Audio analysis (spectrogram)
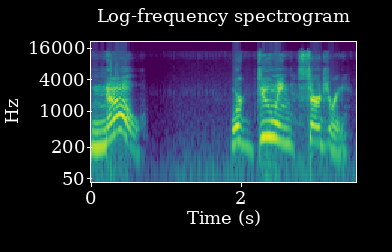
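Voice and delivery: loud, drawn-out no, then slow words; slow, emphatic retold refusal; firm refusal. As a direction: imitate a doctor shutting down a plea. Doctor refusing the begging patient.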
